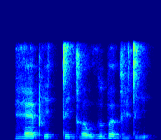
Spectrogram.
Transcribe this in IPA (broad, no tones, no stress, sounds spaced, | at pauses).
ɦ ɛ pʰ i tː i ɡʱ ɤ w ṳ l p ɵ ɡʱ ɛ̤ t i̤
